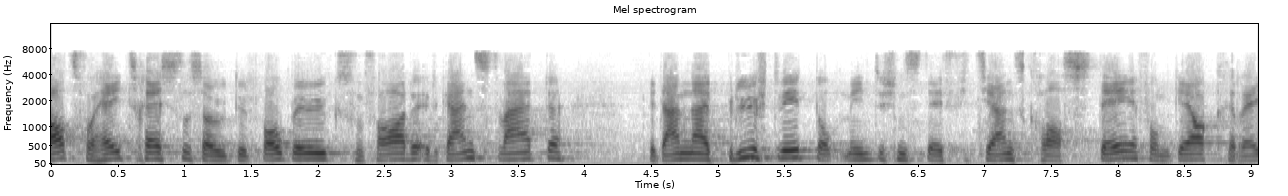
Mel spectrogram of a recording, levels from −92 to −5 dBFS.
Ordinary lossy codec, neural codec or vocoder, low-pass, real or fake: none; none; 7.2 kHz; real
